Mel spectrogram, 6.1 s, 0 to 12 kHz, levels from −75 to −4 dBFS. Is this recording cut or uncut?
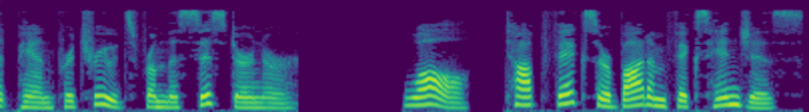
uncut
